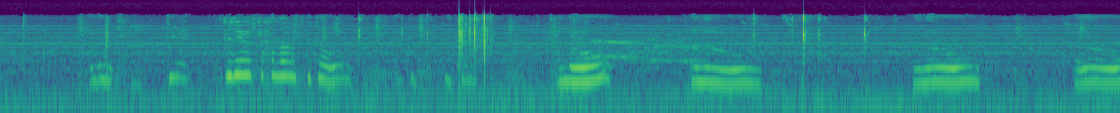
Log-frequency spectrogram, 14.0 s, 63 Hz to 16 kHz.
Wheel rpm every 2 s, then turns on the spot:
0, 0, 0, 0, 0, 0, 0.
none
